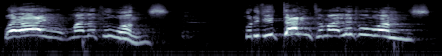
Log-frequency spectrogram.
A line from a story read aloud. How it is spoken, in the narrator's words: She screamed across the lake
